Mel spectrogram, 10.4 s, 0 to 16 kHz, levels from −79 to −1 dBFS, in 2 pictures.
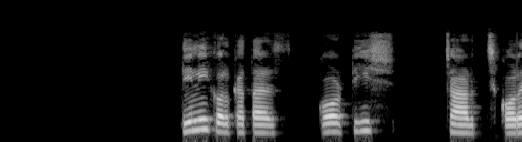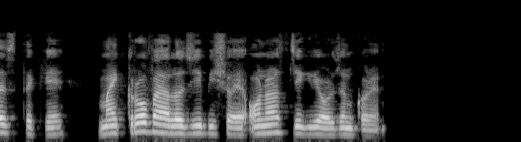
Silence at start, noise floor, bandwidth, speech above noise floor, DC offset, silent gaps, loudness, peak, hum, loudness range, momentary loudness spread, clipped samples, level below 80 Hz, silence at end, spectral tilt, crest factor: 1.85 s; under -90 dBFS; 7.6 kHz; over 71 dB; under 0.1%; 2.93-3.19 s, 3.97-4.46 s, 6.07-6.21 s; -20 LUFS; -2 dBFS; none; 4 LU; 11 LU; under 0.1%; -64 dBFS; 1.4 s; -5.5 dB/octave; 20 dB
